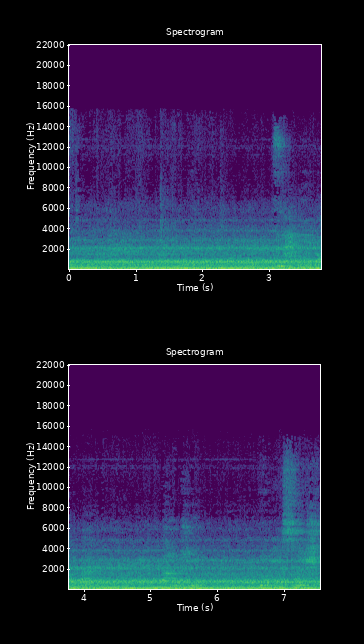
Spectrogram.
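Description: SRT Red Line electric commuter train running between stations, heard from inside the carriage as a steady rumble with a constant low hum.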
